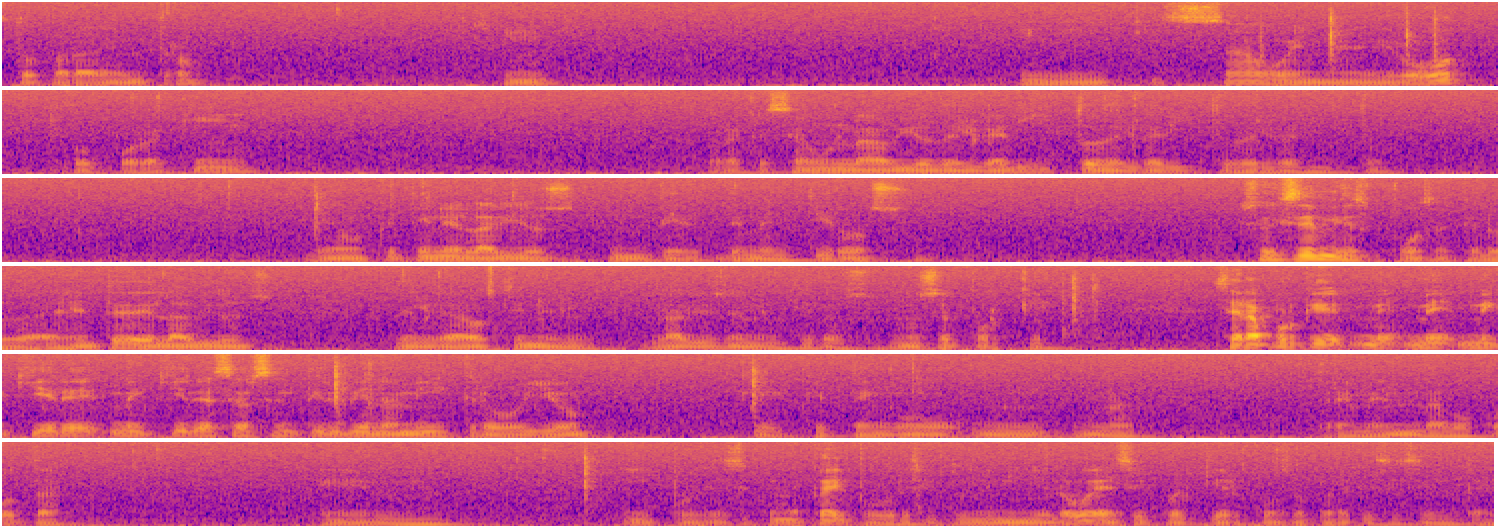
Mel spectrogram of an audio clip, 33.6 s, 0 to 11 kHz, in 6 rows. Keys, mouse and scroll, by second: 2.1-3.6 middle drag, 5.2 ctrl+r, 6.1 click, 8.4-9.5 drag, 9.7 right click, 10.2-11.7 middle drag, 11.7 click, 11.9 right click, 12.6 shift+right click, 13.9-16.6 drag, 17.4-18.6 drag, 18.7 scroll down 1, 19.9 middle click, 20.9 Tab, 21.5-22.7 drag, 22.7-23.1 scroll up 1, 23.6 Tab, 24.4-25.9 drag, 26.1 shift+scroll up 2, 28.5 click, 30.0 shift+right click, 31.1 shift+right click, 31.6 shift+middle click, 32.7-33.6 drag.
